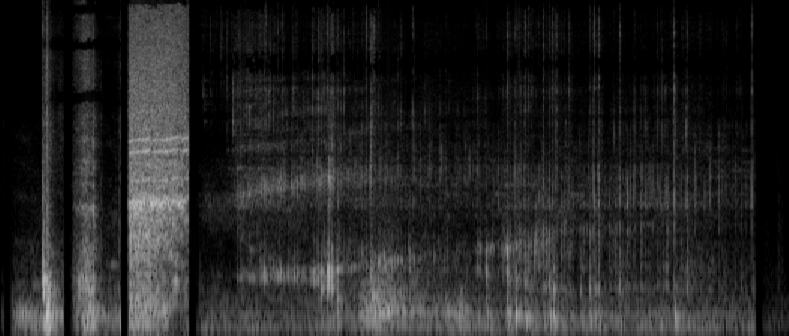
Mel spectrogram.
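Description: Ice clunks twice into a steel mixer-grinder jar, then the grinder runs in a loud burst of about a second. After that, a thick milkshake pours and splashes into a glass mug for several seconds and stops just before the end.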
